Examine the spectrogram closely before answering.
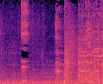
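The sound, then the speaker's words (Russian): Glass pane in a door smashed with a fist: a sharp shattering burst, then a few more bright crashing and tinkling bursts over a steady background hiss. “Кулаком разбивает стекло в двери.”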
